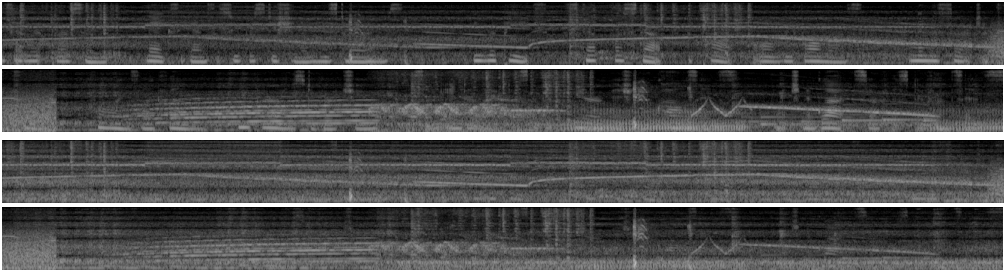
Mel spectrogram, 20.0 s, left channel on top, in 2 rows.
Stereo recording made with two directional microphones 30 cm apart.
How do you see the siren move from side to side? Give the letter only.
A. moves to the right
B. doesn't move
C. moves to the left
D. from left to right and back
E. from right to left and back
C.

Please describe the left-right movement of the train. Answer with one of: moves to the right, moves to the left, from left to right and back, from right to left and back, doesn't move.
doesn't move.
